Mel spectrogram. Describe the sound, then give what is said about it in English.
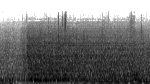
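A car moving off along a street: a broad engine rumble swells suddenly after a quieter start, then holds steady over a low drone. “Finch attempts a smile and the car moves off.”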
